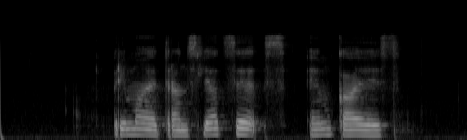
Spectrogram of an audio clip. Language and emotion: Russian, neutral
